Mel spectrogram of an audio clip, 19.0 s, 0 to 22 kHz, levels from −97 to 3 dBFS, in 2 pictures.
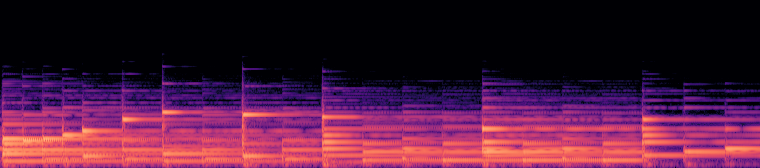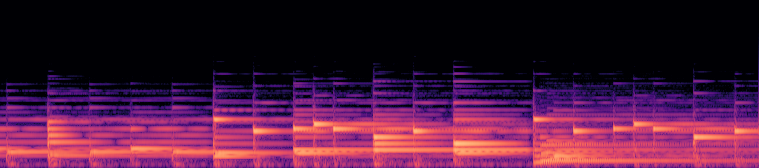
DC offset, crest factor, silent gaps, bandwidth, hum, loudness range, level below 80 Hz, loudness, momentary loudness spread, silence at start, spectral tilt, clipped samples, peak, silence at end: under 0.1%; 16 dB; none; 3.8 kHz; none; 6 LU; -52 dBFS; -21 LUFS; 9 LU; 0 s; -12.5 dB/octave; under 0.1%; -4 dBFS; 0 s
